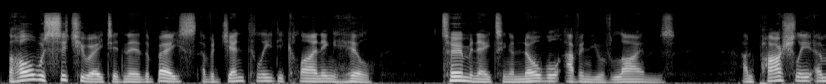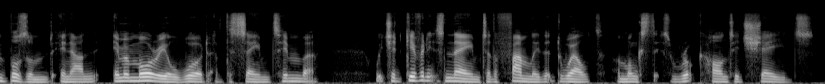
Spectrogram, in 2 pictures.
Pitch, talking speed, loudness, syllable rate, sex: 135 Hz, 160 wpm, -19 LUFS, 5.0 syllables/s, male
